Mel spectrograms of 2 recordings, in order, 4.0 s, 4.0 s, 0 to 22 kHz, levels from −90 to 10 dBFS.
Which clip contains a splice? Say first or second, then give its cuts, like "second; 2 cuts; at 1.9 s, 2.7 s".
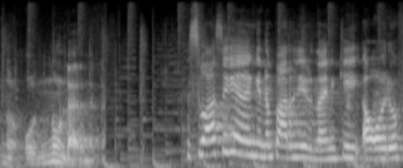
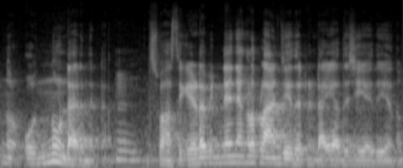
first; 1 cut; at 1.6 s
